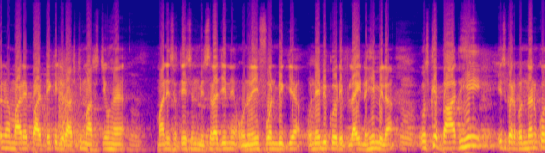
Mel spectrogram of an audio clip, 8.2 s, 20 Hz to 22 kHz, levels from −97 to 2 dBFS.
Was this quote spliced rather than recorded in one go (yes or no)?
no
